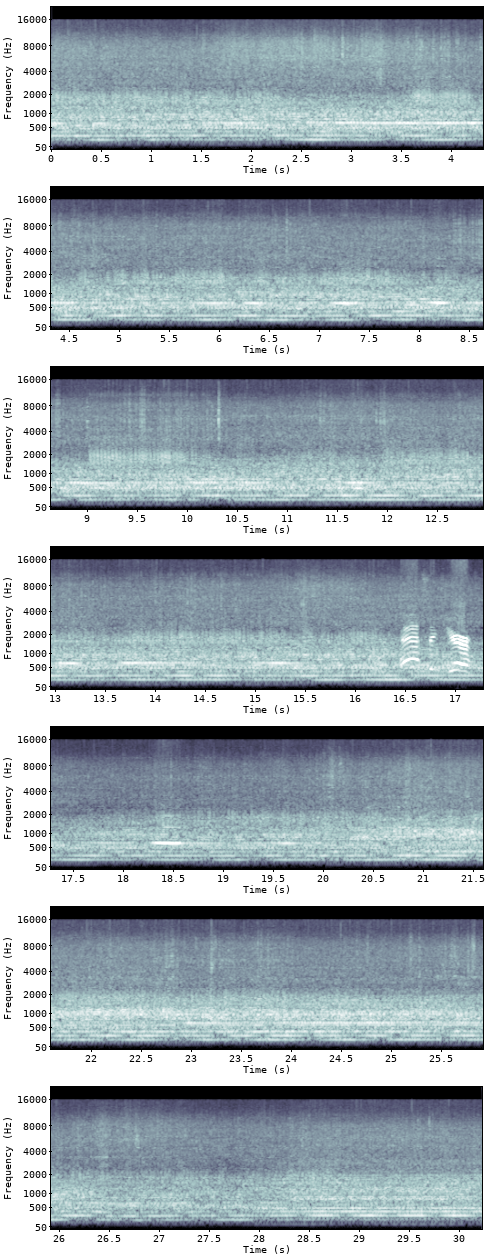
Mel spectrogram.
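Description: Lawn mower engine running steadily while cutting grass, with a few brief sharp sounds about halfway through.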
